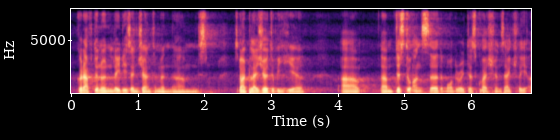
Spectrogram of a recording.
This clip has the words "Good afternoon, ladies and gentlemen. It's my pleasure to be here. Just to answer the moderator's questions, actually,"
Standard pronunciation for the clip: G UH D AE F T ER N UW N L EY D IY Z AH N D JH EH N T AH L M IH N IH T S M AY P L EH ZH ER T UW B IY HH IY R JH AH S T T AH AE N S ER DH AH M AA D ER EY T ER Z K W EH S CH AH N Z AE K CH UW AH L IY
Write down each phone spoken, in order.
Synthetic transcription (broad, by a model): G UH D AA F T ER N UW N L EY D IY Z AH N JH EH N T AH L M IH N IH S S M AY P L EH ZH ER T UW B IY HH IY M JH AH S T T AH N S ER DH AH M AA D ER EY T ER S K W EH S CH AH N S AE K CH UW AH L IY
